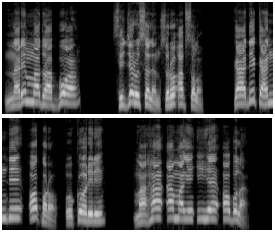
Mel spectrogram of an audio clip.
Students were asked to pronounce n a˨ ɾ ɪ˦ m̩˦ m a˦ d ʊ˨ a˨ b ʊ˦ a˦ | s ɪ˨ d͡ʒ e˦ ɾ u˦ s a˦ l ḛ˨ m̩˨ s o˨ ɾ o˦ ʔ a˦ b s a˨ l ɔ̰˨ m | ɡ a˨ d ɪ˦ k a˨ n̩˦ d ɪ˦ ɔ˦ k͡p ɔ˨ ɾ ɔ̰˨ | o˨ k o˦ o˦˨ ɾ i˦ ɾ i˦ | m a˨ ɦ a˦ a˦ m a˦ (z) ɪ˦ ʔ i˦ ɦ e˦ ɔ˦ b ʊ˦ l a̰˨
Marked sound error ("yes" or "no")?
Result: yes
